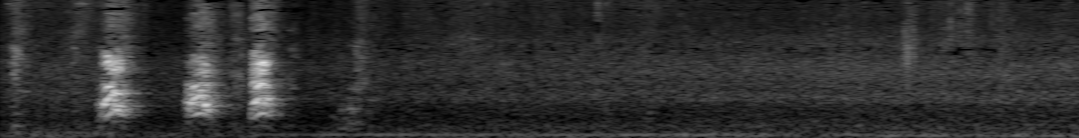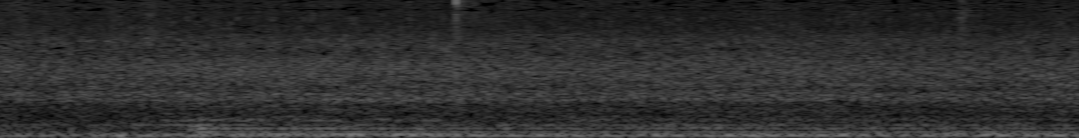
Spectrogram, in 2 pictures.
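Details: Black-and-tan Jindo dog giving three quick barks in the opening two seconds and a faint fourth, then falling silent while a low, steady engine-like rumble fills the rest.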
